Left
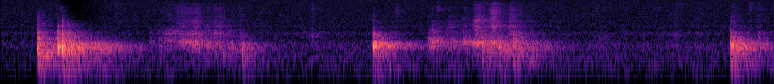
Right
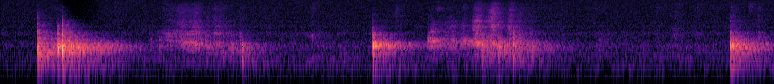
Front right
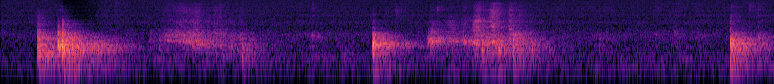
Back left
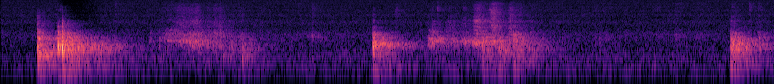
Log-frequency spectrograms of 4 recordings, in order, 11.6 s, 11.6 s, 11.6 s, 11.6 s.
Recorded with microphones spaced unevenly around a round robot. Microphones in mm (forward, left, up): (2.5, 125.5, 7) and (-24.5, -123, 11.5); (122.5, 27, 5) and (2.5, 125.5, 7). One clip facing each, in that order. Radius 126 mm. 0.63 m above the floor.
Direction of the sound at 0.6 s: 160° right.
